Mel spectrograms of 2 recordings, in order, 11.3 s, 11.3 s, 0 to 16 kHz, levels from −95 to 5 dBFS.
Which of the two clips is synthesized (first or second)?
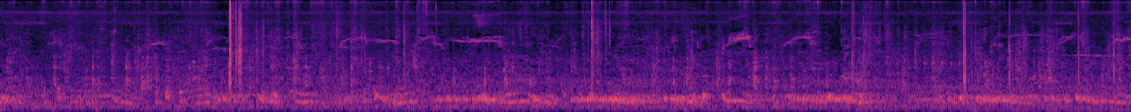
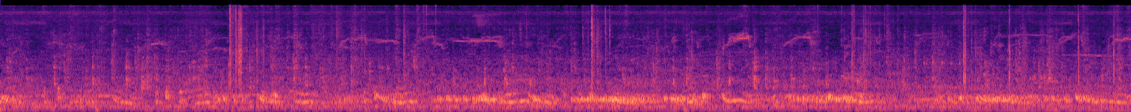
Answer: second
